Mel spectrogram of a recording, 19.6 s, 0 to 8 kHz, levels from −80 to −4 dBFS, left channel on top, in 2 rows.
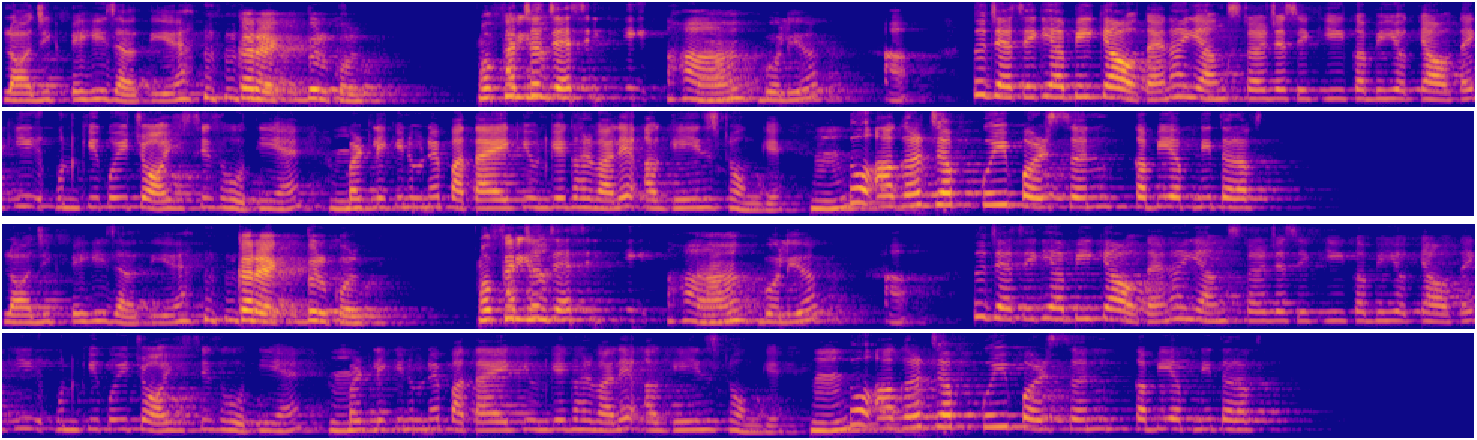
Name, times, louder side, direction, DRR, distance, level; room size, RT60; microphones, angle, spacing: voice 1, 0.0-1.7 3.3-4.9 5.9-6.0 6.5-11.8 12.1-15.0 15.5-18.2, left 5 dB, 45° left, 10 dB, 1.2 m, -29 dB
voice 2, 1.6-2.4 3.2-3.7 4.6-5.4 12.0-12.2 15.2-15.5, right 2 dB, 40° right, 7 dB, 2.2 m, -25 dB
23.5 x 19.0 x 6.8 m, 0.79 s
head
